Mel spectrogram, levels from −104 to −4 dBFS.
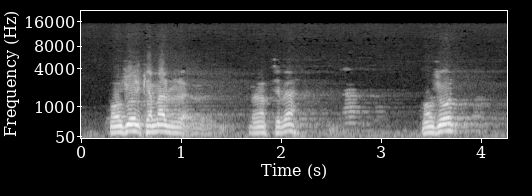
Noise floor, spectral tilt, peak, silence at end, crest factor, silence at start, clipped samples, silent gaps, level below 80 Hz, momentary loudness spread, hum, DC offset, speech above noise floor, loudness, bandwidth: -45 dBFS; -8.5 dB/octave; -2 dBFS; 0.25 s; 16 dB; 0.3 s; under 0.1%; none; -50 dBFS; 23 LU; none; under 0.1%; 28 dB; -18 LUFS; 6.4 kHz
